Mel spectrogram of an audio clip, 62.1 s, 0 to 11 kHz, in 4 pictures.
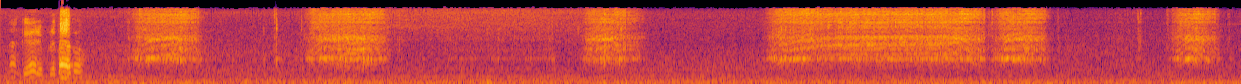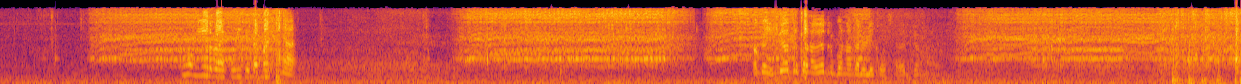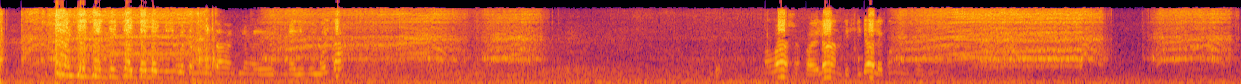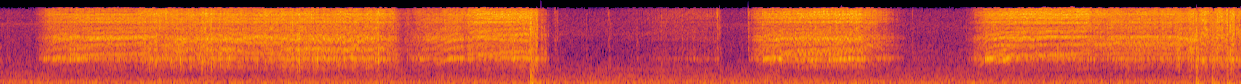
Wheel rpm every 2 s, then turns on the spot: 20, 30, 60, 30, 10, 140, 50, 10, 80, 90, 40, 150, 90, 30, 150, 140, 150, 100, 80, 20, 20, 120, 90, 70, 160, 110, 110, 10, 100, 70, 160.
2-6 14-16 38-42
